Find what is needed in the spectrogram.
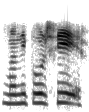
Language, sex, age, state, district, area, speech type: Manipuri, female, 60+, Manipur, Churachandpur, urban, conversation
